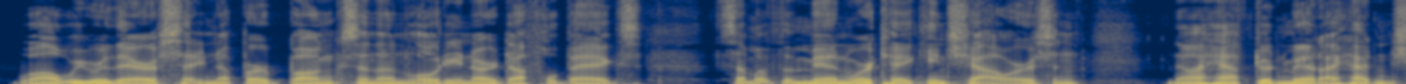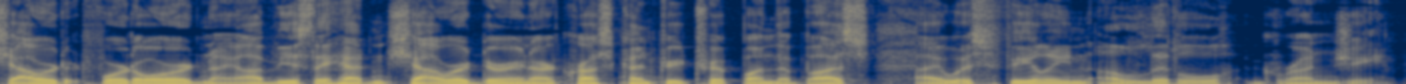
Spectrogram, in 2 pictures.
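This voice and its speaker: Older american guy, super low creaky voice, wry folksy storytelling, dry close sound. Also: moderate pace, a little mellow, no echo. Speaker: podcast storyteller. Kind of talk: scripted personal narration.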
